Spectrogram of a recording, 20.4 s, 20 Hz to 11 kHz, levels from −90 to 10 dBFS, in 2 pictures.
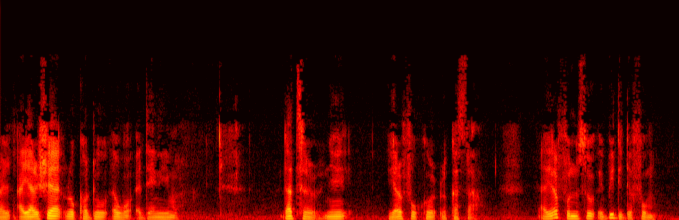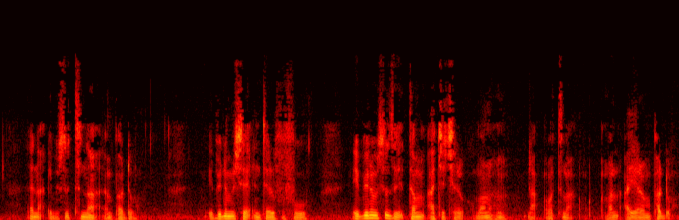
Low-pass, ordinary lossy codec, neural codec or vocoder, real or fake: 9.9 kHz; MP3, 32 kbps; codec, 44.1 kHz, 7.8 kbps, DAC; fake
